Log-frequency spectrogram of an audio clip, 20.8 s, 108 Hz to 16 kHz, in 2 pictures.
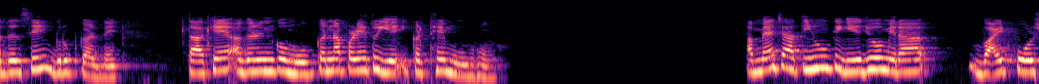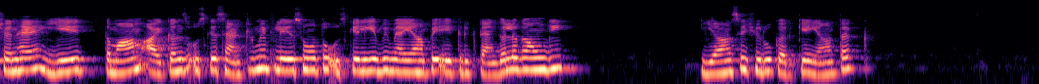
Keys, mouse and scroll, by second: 0.3 click, 1.7 ctrl+g, 2.4 click, 3.9 g, 4.6 click, 5.5 ctrl+g, 5.8 click, 6.6 alt+scroll down 2, 6.8 space, 7.0 click, 7.0 space, 13.9-20.7 drag.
